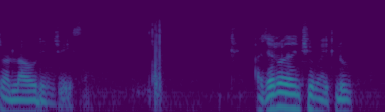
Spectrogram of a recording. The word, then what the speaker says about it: JSON: A popular serialization format is called JSON, pronounced JSON, which stands for JavaScript Object Notation.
